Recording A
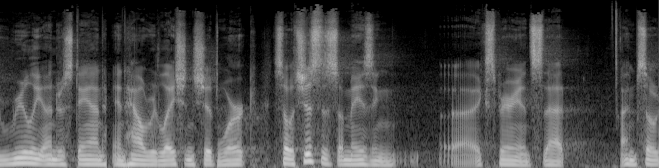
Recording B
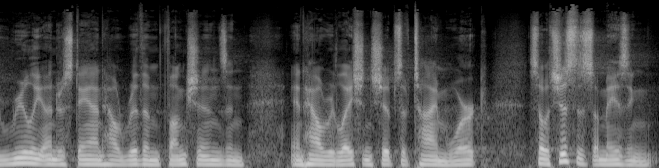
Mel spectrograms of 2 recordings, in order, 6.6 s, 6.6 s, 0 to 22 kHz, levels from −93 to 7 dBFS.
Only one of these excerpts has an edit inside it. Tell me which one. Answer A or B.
A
